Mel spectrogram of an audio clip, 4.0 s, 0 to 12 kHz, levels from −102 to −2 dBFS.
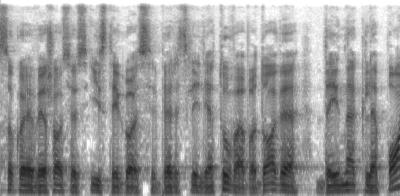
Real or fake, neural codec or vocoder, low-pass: real; none; 10.8 kHz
